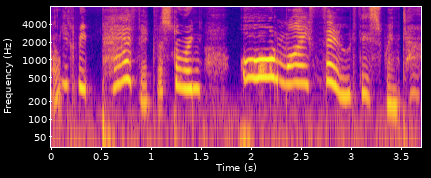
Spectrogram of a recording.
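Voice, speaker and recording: A man speaks at a fairly slow pace in a put-on character voice. His pitch is extremely high and squeaky. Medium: read story. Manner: polite, formal.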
